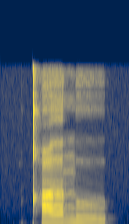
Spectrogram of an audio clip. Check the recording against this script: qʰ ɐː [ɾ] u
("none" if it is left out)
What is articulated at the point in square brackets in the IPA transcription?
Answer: n̪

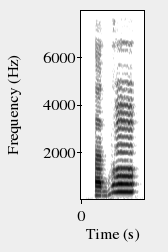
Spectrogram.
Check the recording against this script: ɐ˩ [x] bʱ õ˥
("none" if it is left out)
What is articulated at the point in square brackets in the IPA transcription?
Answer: ɡ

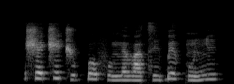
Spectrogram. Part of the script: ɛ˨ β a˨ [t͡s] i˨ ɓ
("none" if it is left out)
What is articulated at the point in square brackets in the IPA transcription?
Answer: t͡s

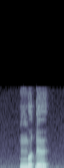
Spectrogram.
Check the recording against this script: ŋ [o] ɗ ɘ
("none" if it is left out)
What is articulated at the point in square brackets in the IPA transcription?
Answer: o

